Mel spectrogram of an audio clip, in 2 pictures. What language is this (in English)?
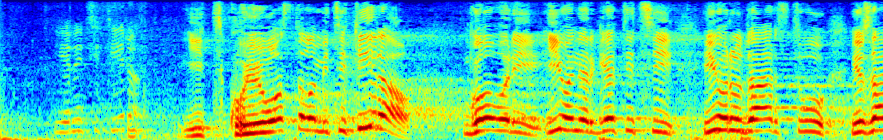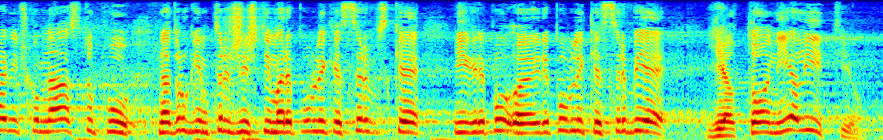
Serbian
